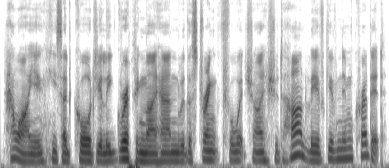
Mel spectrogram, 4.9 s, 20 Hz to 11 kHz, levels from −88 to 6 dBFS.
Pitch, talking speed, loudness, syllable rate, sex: 130 Hz, 260 wpm, -21 LUFS, 6.1 syllables/s, male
